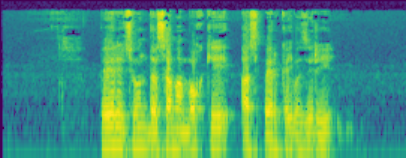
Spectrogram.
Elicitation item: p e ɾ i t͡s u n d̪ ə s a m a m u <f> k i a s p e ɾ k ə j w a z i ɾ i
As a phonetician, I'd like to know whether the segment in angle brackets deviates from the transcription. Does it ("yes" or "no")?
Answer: yes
